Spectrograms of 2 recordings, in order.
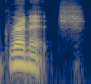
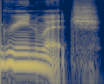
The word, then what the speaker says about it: Greenwich: That makes total sense, like Greenwich, Yeah. not Greenwich.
